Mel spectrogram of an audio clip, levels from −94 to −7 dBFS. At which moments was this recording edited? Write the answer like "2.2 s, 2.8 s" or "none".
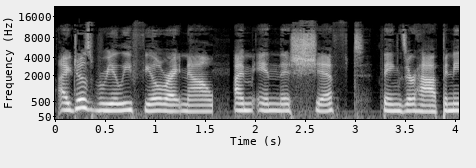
1.6 s, 3.2 s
